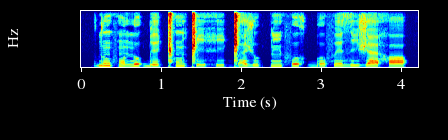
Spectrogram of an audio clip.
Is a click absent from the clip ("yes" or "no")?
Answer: no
